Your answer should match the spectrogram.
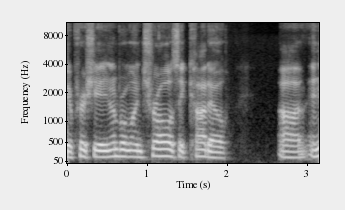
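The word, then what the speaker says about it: Kato: Number one, Charles at Cato, and this is the first time that I've said it right. I've always said Cato, but we're using their 11109 drives in our little ON18 engines.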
